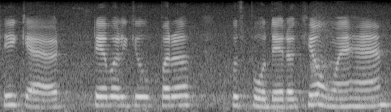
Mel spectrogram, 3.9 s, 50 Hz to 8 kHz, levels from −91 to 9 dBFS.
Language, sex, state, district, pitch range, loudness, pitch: Hindi, female, Haryana, Jhajjar, 205-240 Hz, -15 LUFS, 230 Hz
